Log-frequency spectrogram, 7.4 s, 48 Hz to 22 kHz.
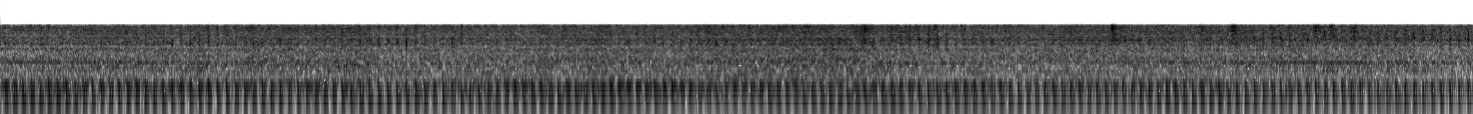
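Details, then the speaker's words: Toro 832 ride-on mower with new carburettor just after start-up: single-cylinder chugging at fast idle, beat slightly uneven and hunting; runs, but not cleanly. "I'm happy with that. Running. Hot water crap, but sort of running."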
